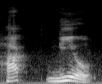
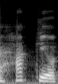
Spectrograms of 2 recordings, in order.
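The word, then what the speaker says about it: 학교: এই শব্দটার স্বাভাবিক উচ্চারণ হতো হাক গিও, হাক গিও। বাচ্চিমে গিয়ক থাকলে ক, আর গিয়ক তো মাঝে থাকলে গ হয়, তাহলে হাক গিও। কিন্তু এর সঠিক উচ্চারণ হচ্ছে হাক্কিও।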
